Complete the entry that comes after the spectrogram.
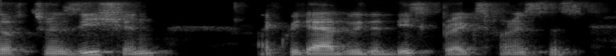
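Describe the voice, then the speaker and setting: A man is speaking. He has a Portuguese accent. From Portugal. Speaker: pro cycling team sports manager. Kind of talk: interview.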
